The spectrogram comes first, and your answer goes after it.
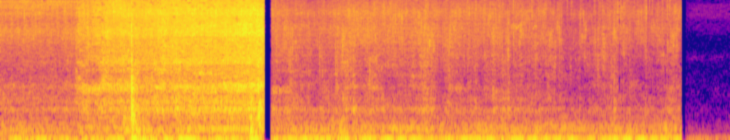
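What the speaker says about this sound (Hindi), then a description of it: "इसमें सब्ज मिर्चें डाल देंगे, सब्ज धनिया, अदरक और मिक्स कर लेंगे।" Afghani keema stirred in a hot pan after green chillies, coriander and ginger go in, sizzling loudly with scraping stirs, then continuing more softly before cutting to silence.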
